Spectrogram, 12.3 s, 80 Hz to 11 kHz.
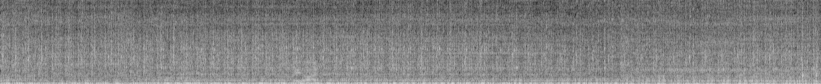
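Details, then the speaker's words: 1962 Plymouth Valiant, 170 Slant 6, 63,000 miles, abandoned 20+ years and seized days earlier, running on old varnished gas; steady quick idle with even low rumble, no misses; idle set too high, needs turning down. "foot on the gas a bit but see if it'll keep idling if I take my foot off seems to be there we go"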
